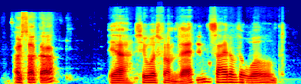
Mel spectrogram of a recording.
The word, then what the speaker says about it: Osaka: She was from Lusaka, if I'm saying it right. Osaka.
